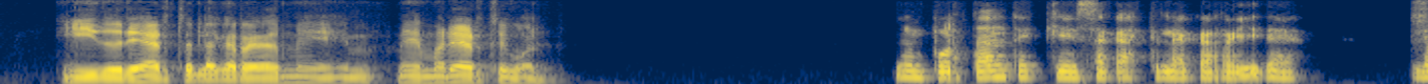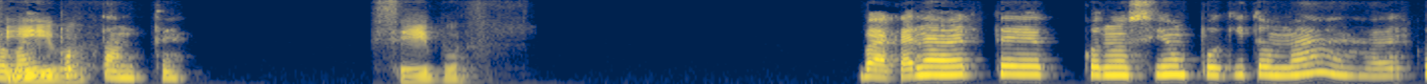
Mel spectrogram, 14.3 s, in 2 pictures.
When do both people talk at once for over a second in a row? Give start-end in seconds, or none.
none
